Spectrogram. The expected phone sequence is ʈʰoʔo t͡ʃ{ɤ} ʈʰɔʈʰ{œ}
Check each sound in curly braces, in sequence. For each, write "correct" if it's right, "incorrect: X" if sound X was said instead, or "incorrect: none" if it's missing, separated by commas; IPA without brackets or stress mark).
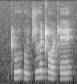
correct, incorrect: ɛ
